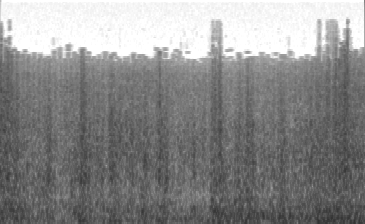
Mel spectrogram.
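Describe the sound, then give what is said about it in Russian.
A thunderstorm fills the whole clip with a loud, continuous rushing roar, like wind and heavy rain, that never breaks; no voices are heard. “Гроза! Гроза! Вот что!”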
